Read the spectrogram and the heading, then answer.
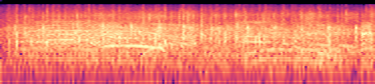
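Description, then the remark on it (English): A theatre cast claps steadily for a few seconds after a helicopter test, dense continuous applause with excited voices and a few whoops mixed in underneath. “The cast applauds after the helicopter test.”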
